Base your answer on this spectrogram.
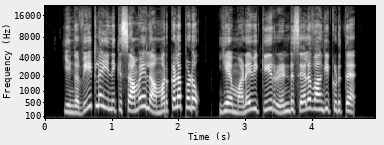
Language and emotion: Tamil, happy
